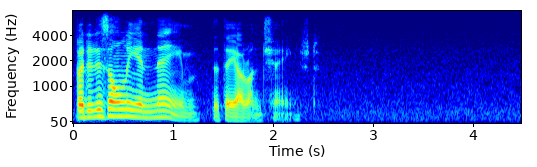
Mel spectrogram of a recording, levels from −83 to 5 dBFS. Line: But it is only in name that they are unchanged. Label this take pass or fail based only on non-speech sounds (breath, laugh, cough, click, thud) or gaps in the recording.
pass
